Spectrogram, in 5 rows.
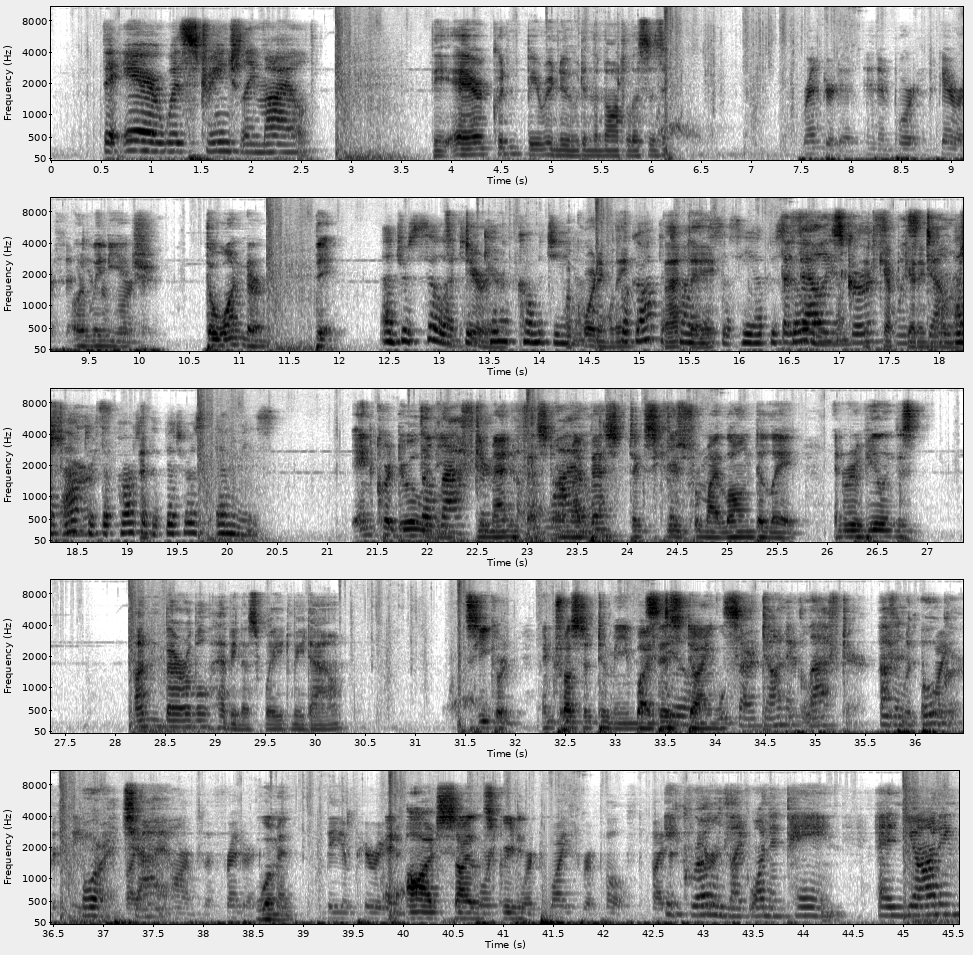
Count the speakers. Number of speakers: five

